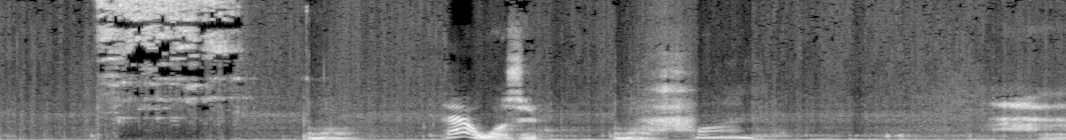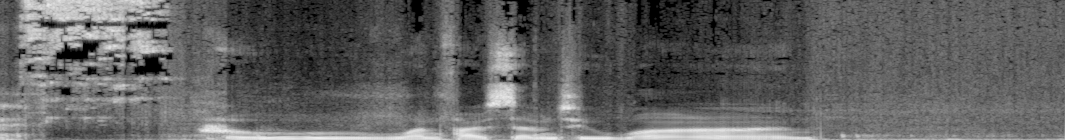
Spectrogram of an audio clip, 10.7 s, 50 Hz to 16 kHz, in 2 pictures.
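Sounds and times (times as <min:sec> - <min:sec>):
loud glass shattering sound effect: 0:00.5 - 0:01.2, 0:05.4 - 0:06.2
speech: 0:01.5 - 0:04.0, 0:05.0 - 0:05.6, 0:06.4 - 0:09.7.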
